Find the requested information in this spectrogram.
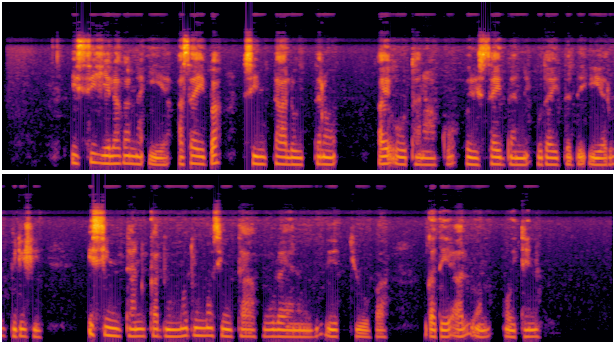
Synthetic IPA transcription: ʔɪsːɪjɛlɐɡɐnɐʔɪjɐːsɐjbɐ | sɪnt̪ːaːlɔjt̪ːɐnɐw | ɐjʔo̞ːt̪ːɐnaːkʰːɔɛɾɪsːɐjd̪ːɐnːɛʊd̪ɐjd̪ːɐd̪ɛʔɪjɐɾɔɡɪd̪ɪʃɪn | ɪsɪnt̪ːɐŋkːɐd̪ʊmːɔd̪ʊmːɐsɪnt̪ːaːfuːlɐjɐnɐwɡʊʔɪjɛt̪ːɪjo̰ːbaː | ɡɐd̪eːʔɐlʔɔn | ɔjt̪ːɛnːɐ

